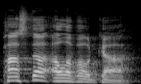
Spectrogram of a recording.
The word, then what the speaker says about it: pasta alla vodka: how do you say it correctly? – Pasta alla vodka. – Pasta alla vodka.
